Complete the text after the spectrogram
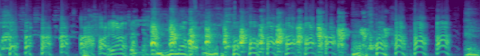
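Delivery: high, loud cackle of laughter. Real, not acted. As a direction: crack up laughing. Laughing at own teasing.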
